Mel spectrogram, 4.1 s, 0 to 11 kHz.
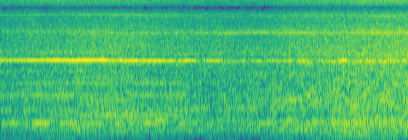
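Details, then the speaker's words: Cheap eBay ultrasonic cleaner with cold solution, cleaning Briggs & Stratton 6.75 and snowblower carburetors: loud, even high hiss and buzz with a fixed thin tone, steady throughout. It is working normally. "And then when I turn this on, you hear it vibrating, and probably can't see in the, well, you might. You start seeing how it starts stirring things up."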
